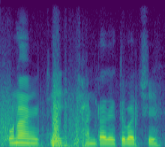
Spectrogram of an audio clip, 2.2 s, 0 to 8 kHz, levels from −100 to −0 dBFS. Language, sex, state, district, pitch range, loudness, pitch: Bengali, female, West Bengal, Alipurduar, 110-120 Hz, -20 LUFS, 115 Hz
